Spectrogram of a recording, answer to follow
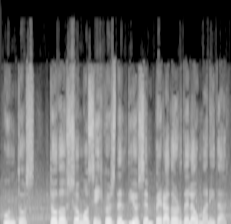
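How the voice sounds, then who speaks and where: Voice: mid-range voice, moderate pace, a faint crowd, pitched above the performer's own voice, close to an everyday voice. Someone doing a solemn clone leader, grand speechy delivery, audio drama, music behind. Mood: solemn, assured. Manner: grandiose, declamatory. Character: clone councillor, solemn ceremonious leader welcoming visitors.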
